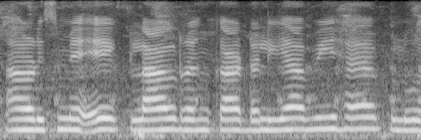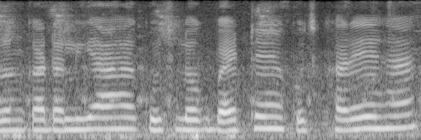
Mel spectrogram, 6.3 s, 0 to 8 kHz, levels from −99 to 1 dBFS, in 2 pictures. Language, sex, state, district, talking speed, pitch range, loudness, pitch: Hindi, female, Bihar, Katihar, 200 wpm, 220-245 Hz, -14 LUFS, 225 Hz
